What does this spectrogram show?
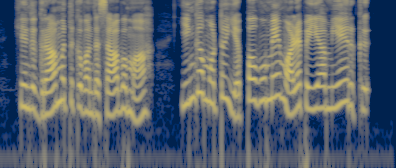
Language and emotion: Tamil, sad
